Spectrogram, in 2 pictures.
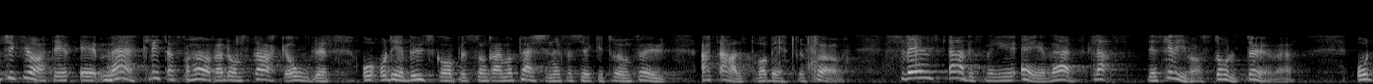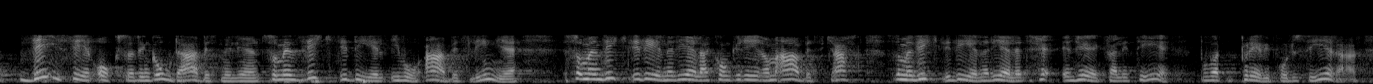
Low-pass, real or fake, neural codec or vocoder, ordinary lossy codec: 7.2 kHz; real; none; AAC, 16 kbps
